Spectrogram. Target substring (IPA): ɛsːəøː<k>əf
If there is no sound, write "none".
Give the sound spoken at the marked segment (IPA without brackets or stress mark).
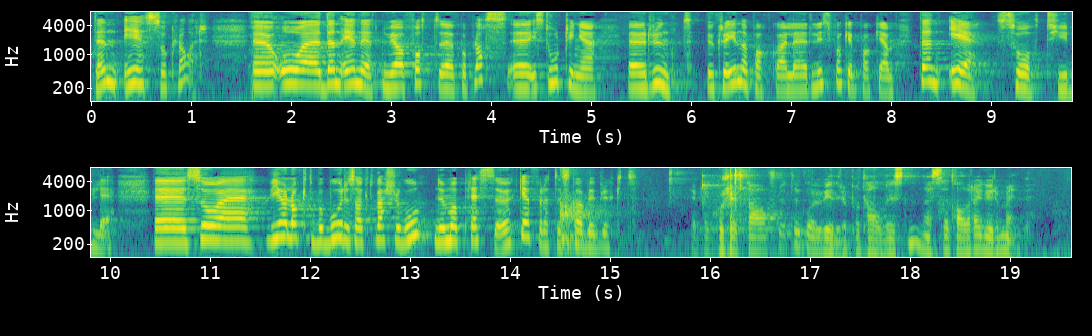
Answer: k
